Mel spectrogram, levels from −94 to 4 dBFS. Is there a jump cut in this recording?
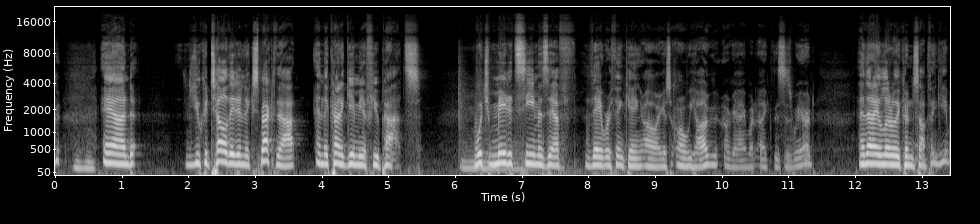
no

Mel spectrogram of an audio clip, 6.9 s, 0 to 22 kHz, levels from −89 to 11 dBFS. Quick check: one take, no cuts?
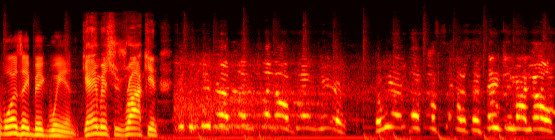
no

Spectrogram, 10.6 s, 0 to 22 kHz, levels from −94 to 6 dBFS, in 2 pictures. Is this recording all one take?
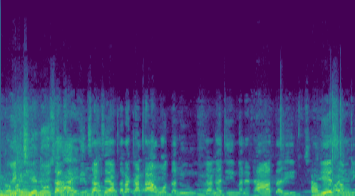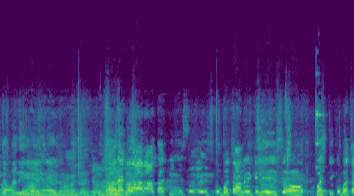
yes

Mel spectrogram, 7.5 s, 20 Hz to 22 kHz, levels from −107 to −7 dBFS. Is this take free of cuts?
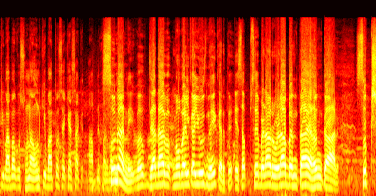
no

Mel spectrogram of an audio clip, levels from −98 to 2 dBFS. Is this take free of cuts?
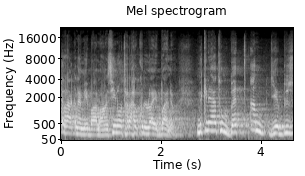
yes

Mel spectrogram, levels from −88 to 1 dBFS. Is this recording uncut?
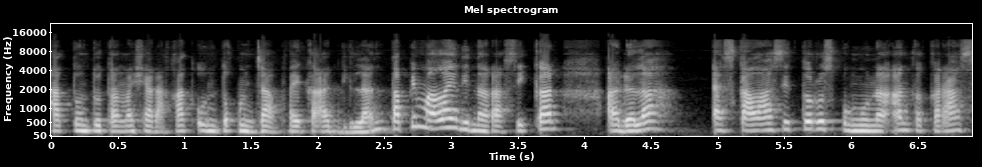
yes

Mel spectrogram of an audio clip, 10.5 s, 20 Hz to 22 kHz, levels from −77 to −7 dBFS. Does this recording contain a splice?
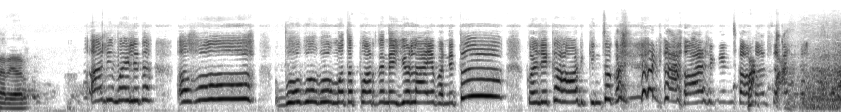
no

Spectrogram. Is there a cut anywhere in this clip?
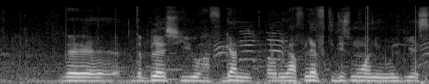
no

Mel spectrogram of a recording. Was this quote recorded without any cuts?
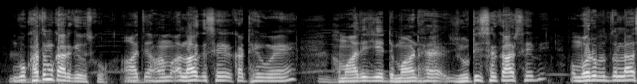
yes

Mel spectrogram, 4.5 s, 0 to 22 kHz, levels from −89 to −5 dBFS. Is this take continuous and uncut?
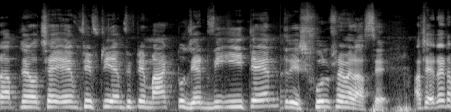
no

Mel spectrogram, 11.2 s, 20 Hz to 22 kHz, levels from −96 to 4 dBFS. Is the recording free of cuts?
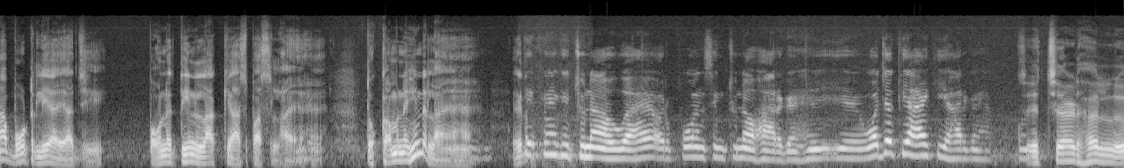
no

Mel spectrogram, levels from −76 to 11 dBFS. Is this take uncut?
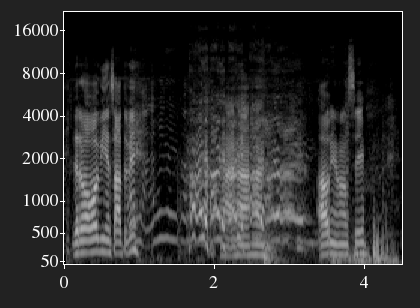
no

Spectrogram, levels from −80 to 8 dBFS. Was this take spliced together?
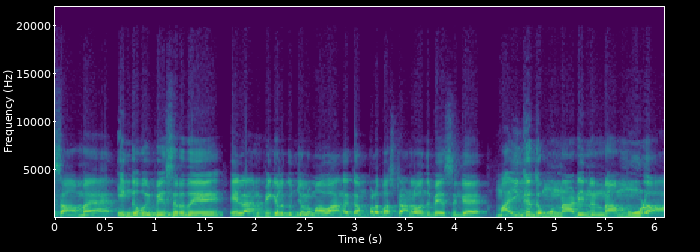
yes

